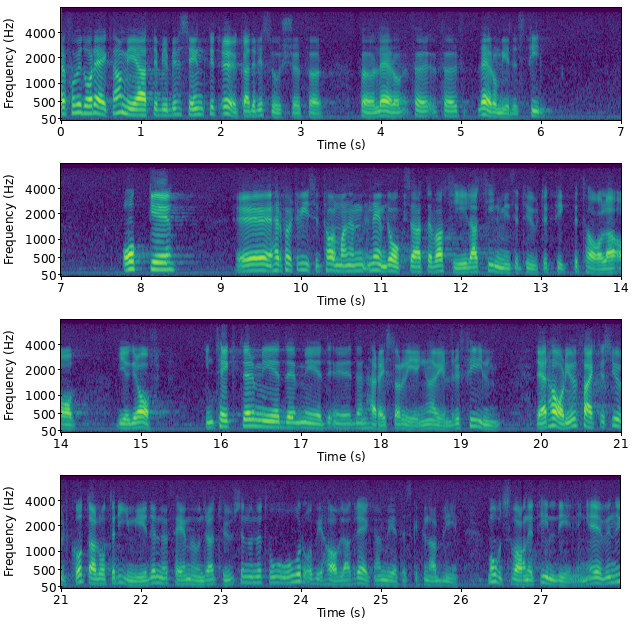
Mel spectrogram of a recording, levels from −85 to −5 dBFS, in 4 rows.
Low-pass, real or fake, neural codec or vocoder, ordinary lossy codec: 7.2 kHz; real; none; none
